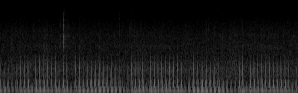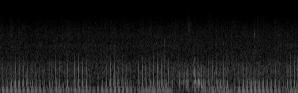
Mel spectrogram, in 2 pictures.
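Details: Happy, relaxed house cat, an orange tabby or calico, asleep and purring: a low, slower rumbling purr in uneven pulses of under a second each, with a brief high click and a soft background of rain.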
